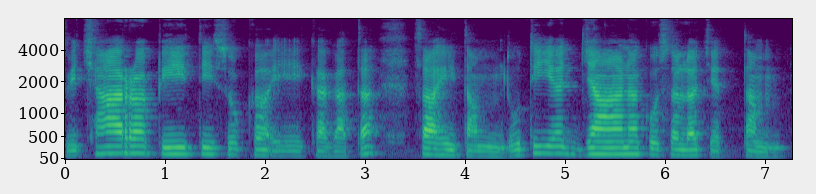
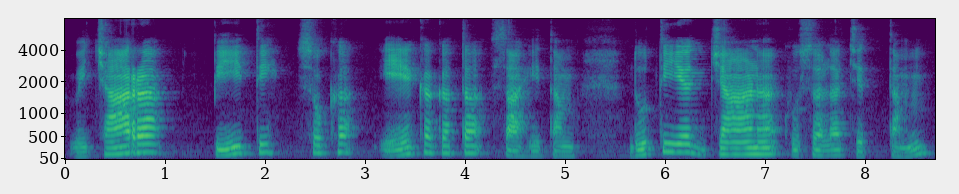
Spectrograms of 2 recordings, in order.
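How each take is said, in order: First: The phrase is read at a faster pace. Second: The phrase is read at a slower pace.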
